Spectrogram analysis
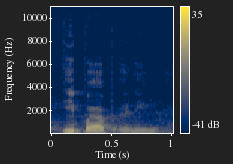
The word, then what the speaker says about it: EPUB: No, el libro electrónico actualmente, desde hace muchos años, es un libro que podemos denominar EPUB en español, EPUB, digamos con la terminación en inglés o con la pronunciación en inglés.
